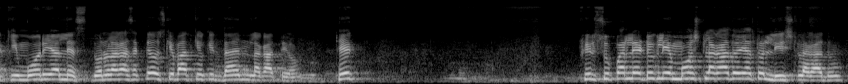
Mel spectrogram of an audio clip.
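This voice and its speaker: A man teaching a grammar lesson, explaining step by step and checking in with his students. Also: extremely high pitch. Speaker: English teacher.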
